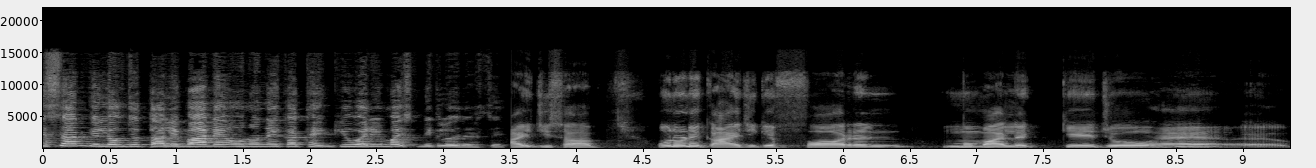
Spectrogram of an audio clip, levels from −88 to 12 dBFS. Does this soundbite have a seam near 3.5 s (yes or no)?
yes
